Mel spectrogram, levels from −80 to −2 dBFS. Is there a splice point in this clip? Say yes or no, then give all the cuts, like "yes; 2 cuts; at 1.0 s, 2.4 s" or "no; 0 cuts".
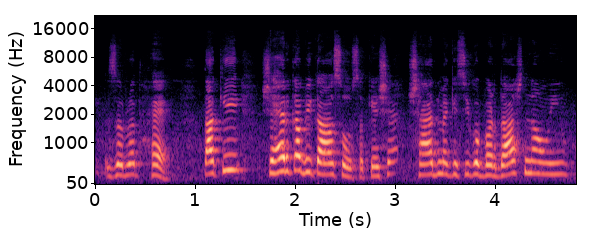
yes; 1 cut; at 2.9 s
